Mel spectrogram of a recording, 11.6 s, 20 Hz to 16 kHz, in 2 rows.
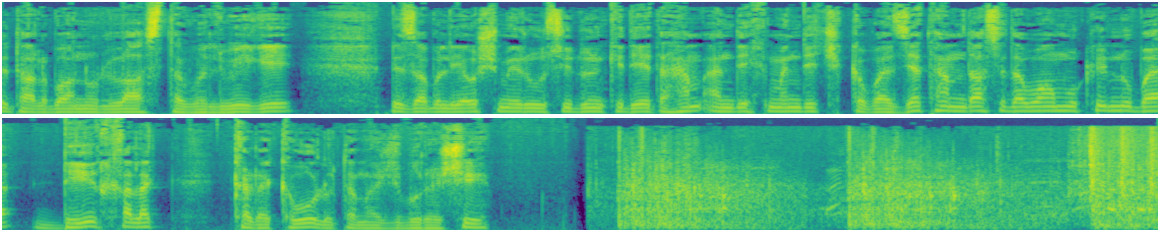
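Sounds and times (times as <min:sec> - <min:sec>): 
speech: 0:00.0 - 0:09.0
gunfire from fighting between Afghan forces and Taliban in Kalat: 0:08.7 - 0:11.5.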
